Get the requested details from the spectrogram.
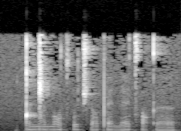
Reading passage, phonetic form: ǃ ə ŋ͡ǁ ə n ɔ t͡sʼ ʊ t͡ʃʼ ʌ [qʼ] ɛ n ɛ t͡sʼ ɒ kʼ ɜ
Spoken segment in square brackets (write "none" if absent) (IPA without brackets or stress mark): pʼ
